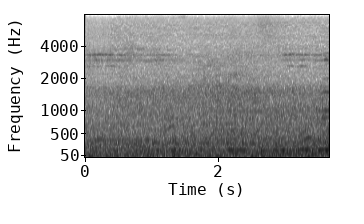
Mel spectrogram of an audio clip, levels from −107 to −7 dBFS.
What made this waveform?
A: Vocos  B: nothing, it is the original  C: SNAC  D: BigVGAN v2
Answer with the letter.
D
